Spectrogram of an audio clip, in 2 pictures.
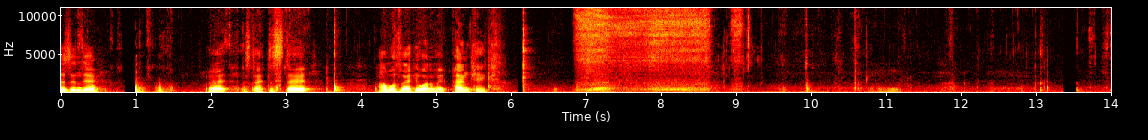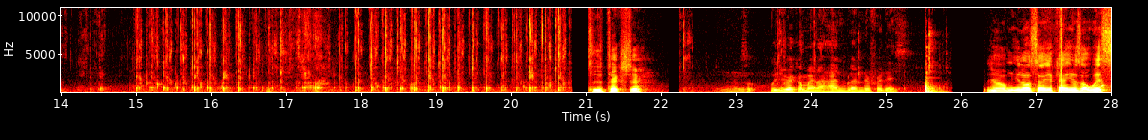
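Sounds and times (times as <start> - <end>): brief hiss: 6.8 - 9.1
utensil scraping metal bowl: 13.7 - 20.8.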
